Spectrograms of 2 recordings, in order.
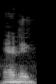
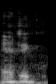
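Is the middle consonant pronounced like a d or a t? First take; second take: d; t. First: The middle consonant sounds like a d. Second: The middle consonant is a clear t sound.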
